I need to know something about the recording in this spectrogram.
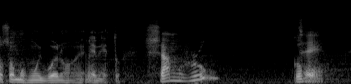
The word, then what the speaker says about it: Zhang Run: Shamrun. ¿Cómo? Sí. En chino es Changrun. Changrun. Sí, pero en el extranjero pocos saben pronunciar de esta manera, entonces usted pronunció muy bien.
